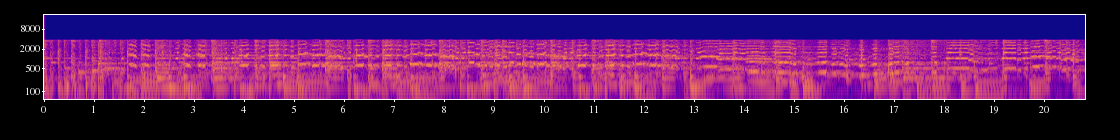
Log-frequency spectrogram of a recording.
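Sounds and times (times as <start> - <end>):
belly dance music: 0.0 - 20.8.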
